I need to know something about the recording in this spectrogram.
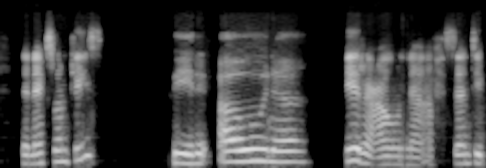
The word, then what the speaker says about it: فرعون: Fir'auna. Ahsanti. Pronounce your. The word didn't sound right because your ayn wasn't pronounced from the middle of your throat. Fir'auna.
